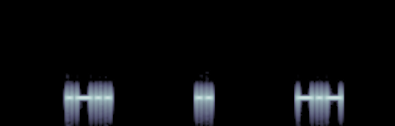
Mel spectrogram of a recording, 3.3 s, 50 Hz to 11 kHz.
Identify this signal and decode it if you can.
Morse code, heard as a keyed tone, about 30 wpm, spaced as for 10 wpm, 700 Hz. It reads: LIK
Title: 6x Character Spacing - Top 100 Words - 30wpm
